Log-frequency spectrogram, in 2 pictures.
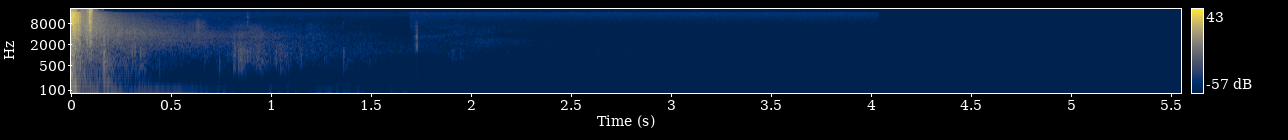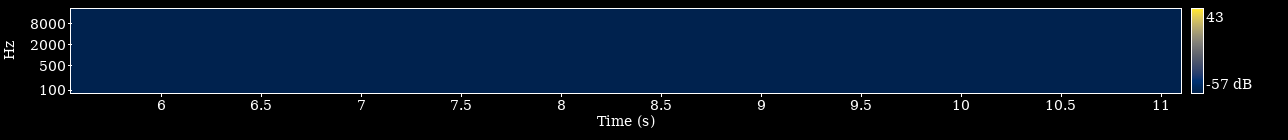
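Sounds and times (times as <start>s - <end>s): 
AK-74U rifle shots with silencer: 0.0s - 1.0s.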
